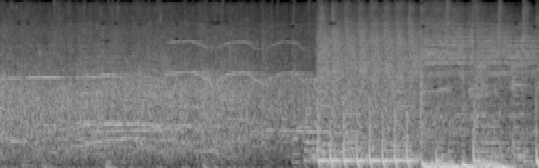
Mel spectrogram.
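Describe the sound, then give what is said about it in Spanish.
A crowd applauds with dense clapping and some whistling. The applause grows louder and more rhythmic in its second half, with no talk over it. “Fuerte el aplauso para”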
